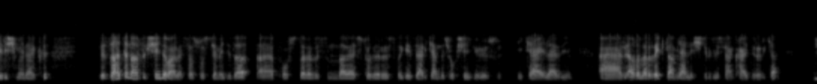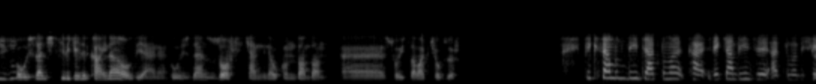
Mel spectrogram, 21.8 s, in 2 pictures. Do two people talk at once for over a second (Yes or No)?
No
